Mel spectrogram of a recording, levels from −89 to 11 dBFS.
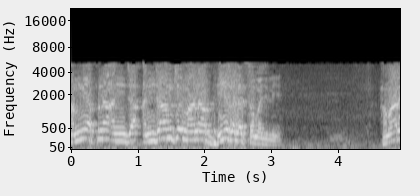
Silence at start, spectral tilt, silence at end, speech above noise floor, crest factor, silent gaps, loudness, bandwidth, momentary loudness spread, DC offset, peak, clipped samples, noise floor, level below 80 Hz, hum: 0 s; -6.5 dB/octave; 0 s; 28 dB; 10 dB; none; -10 LUFS; 5.4 kHz; 7 LU; under 0.1%; -2 dBFS; under 0.1%; -37 dBFS; -36 dBFS; none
